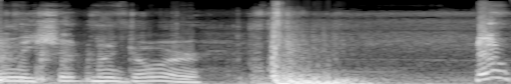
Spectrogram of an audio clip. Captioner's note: window rolls up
